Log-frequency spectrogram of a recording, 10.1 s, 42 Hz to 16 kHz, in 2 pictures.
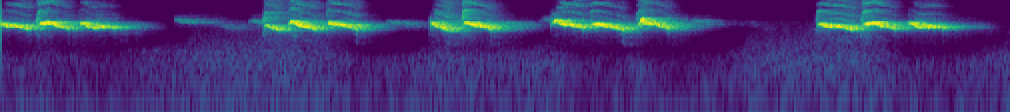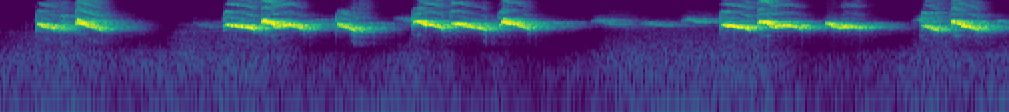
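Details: A caged red-whiskered bulbul, recorded 13 April 2021 during a diet trial with fruit juice and a mealworm, sings lively chirpy phrases of two to four notes, repeated roughly every second over a quiet background.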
